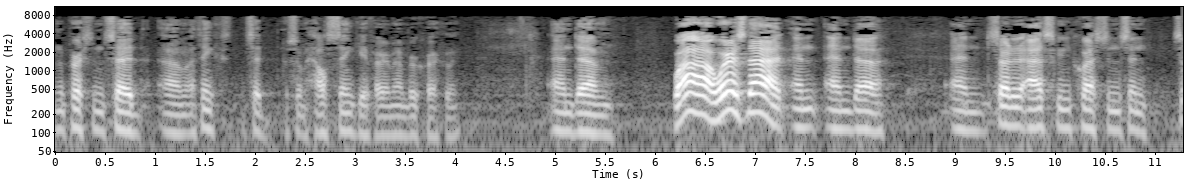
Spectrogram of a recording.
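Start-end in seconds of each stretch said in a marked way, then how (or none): 6.2-7.3 very loud, high, slow, obnoxious exclamation. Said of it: "very loud, very obnoxious voice say".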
